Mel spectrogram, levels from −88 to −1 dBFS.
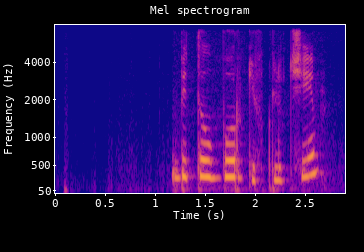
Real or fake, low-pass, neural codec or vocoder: real; 7.2 kHz; none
